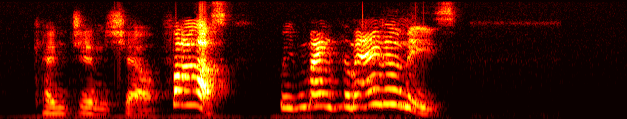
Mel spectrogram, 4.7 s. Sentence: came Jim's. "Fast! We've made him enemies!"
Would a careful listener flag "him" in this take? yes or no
yes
